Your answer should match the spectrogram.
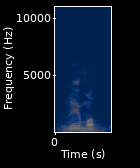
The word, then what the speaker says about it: Remal: cyclone बनने का बाद उनको नाम होगा रेमल रेमल प्रोसन होगा रेमल उसका spelling uh आर ई एम ए एल रेमल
